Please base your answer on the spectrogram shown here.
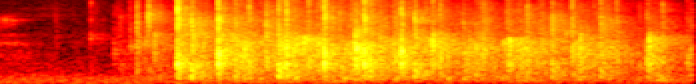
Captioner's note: applause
